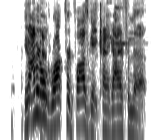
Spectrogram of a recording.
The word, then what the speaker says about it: Rockford Fosgate: You know, I'm an old Rockford Fosgate kind of guy from the mid 90s. Flogford Rossgate?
